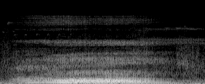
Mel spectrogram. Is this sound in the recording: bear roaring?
yes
